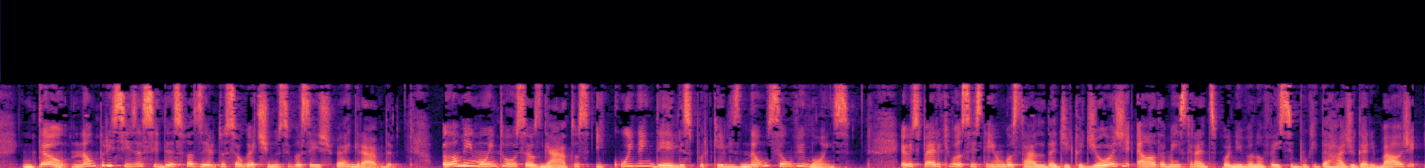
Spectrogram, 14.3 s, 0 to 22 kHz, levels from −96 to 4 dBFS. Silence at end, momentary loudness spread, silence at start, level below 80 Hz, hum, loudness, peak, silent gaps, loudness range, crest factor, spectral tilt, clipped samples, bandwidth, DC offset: 0.1 s; 6 LU; 0 s; -54 dBFS; none; -13 LUFS; 0 dBFS; none; 2 LU; 12 dB; -5 dB/octave; under 0.1%; 11.5 kHz; under 0.1%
